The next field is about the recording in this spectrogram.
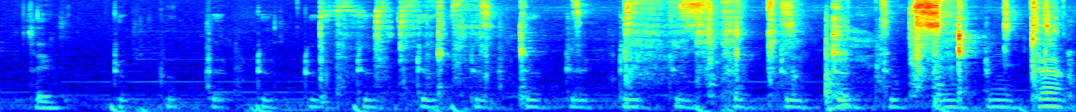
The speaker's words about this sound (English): If there's a slight weird sound in the background, it's because, well, the dishwasher's going. Wait, see?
